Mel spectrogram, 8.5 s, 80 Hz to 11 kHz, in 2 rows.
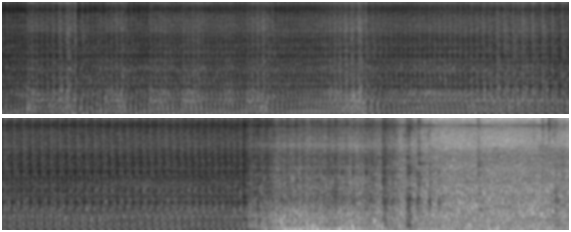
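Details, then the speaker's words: Modified Yamaha Aerox 155 scooter with rebuilt engine and 64 mm piston, previously would not start: harsh loud clattering knock about four per second that suddenly dies; engine appears locked from internal damage, suspected, not confirmed. "แต่ว่าเครื่องมันดังนะครับผมพอเครื่องมันดังเสร็จเนี่ยมันก็จะไปต่อไม่ได้เลยนะครับ"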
